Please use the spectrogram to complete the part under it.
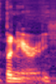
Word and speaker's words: Buneary: So, Buniri, B-U-N-E-A-R-Y, clearly an ear thing going on, Buniri, I just wasn't quite sure how to pronounce that. – Yeah, I was listening a little bit, and it's, yeah, Buniri, which is a bit of an odd name.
